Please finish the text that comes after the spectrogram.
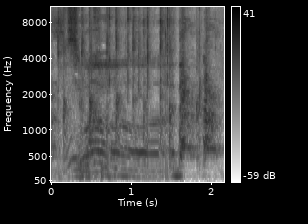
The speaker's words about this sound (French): qui aboie, ça veut bah dire qu'il est, bah, est d'accord.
